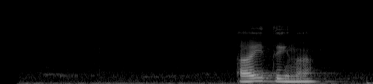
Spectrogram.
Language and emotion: Russian, neutral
